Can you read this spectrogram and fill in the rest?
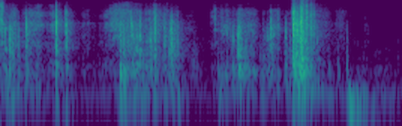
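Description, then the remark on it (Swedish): Crinkling and ripping of tape and packaging as a tightly taped package is torn open, in several irregular bursts with a sharper tear near the end, no voices. “Så hon tejpat det svinhårt också. Så att man vill ju inte att det skulle tjuväppna.”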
